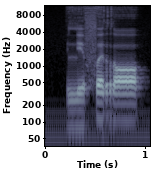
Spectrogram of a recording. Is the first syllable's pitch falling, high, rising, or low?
low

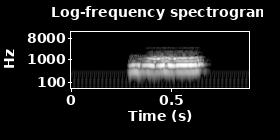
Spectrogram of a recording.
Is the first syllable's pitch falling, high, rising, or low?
high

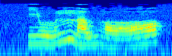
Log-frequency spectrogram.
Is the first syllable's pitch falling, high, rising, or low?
rising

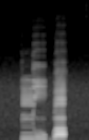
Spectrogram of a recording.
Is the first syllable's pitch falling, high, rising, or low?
falling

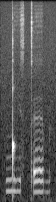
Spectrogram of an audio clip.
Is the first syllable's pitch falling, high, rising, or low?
high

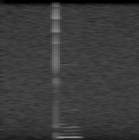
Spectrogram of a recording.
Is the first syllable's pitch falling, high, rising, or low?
falling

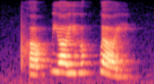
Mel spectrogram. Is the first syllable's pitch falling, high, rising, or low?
rising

